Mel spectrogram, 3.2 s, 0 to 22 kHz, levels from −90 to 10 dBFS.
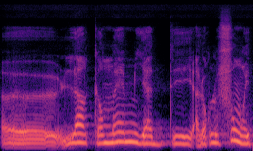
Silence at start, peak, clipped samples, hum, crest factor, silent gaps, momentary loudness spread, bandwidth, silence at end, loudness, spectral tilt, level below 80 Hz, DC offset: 0.05 s; -6 dBFS; under 0.1%; none; 14 dB; none; 5 LU; 12.5 kHz; 0 s; -22 LUFS; -6.5 dB/octave; -70 dBFS; under 0.1%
